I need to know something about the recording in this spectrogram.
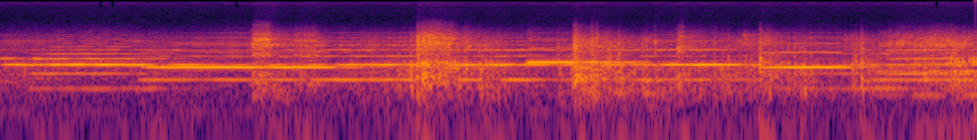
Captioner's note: man spits; somber music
